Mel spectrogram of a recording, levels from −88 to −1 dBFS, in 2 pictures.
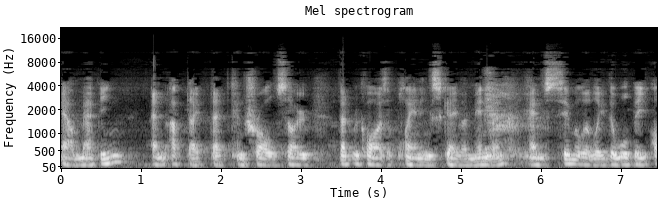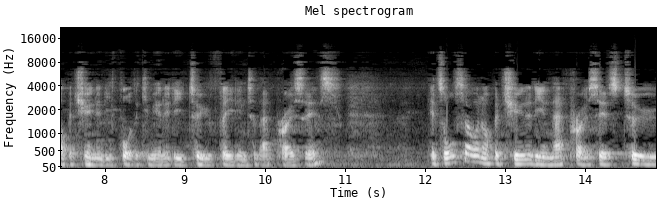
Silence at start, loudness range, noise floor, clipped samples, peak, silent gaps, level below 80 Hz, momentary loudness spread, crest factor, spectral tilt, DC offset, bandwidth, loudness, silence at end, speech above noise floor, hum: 0 s; 3 LU; -42 dBFS; under 0.1%; 0 dBFS; none; -52 dBFS; 7 LU; 16 dB; -5.5 dB/octave; under 0.1%; 11 kHz; -16 LUFS; 0 s; 27 dB; none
